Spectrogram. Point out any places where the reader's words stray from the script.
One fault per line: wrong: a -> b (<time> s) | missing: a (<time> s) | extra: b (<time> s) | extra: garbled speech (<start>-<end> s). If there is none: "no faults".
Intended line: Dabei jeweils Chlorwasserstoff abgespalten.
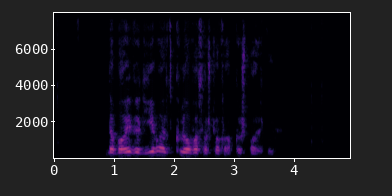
extra: wird (1.3 s)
